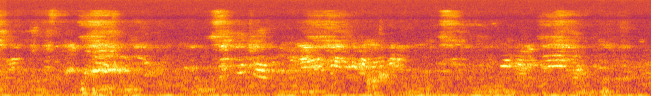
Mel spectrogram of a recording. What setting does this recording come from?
residential area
